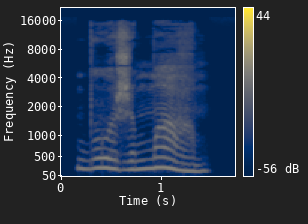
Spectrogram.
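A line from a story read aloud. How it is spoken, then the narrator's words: Groaning. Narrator (Russian): простонала я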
